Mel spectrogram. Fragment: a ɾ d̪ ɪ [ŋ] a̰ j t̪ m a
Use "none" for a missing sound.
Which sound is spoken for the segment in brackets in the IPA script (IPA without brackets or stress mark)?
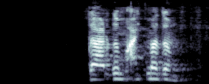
m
